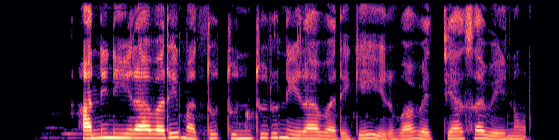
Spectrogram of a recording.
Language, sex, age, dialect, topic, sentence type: Kannada, female, 18-24, Mysore Kannada, agriculture, question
